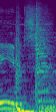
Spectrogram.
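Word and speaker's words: Emes: It's Sebastian Eames. Spell that one for you, E-M-E-S.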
